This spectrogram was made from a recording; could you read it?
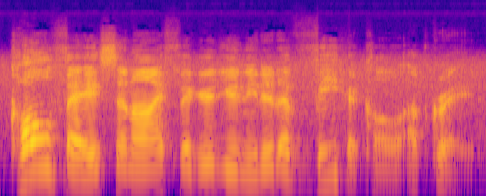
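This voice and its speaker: A man's voice: mid-range voice, wildly swooping pitch, measured pace, highs cut off. A man playing a genteel, encouraging spy agency boss in an audio drama, with formal and reassuring wording.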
